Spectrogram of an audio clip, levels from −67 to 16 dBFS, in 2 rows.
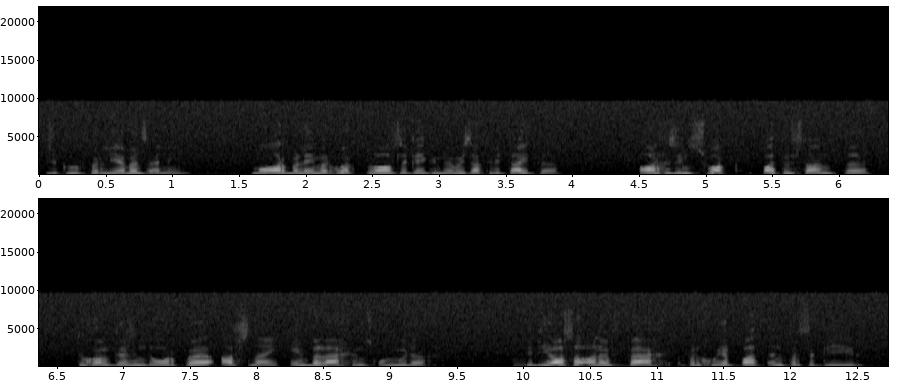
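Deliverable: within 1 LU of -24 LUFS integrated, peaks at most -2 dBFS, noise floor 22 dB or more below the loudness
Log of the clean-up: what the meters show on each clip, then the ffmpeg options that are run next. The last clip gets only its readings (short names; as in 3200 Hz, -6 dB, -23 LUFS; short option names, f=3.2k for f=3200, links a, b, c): noise floor -49 dBFS; noise floor target -53 dBFS; loudness -31.0 LUFS; peak -11.0 dBFS; loudness target -24.0 LUFS
-> -af "afftdn=nr=6:nf=-49"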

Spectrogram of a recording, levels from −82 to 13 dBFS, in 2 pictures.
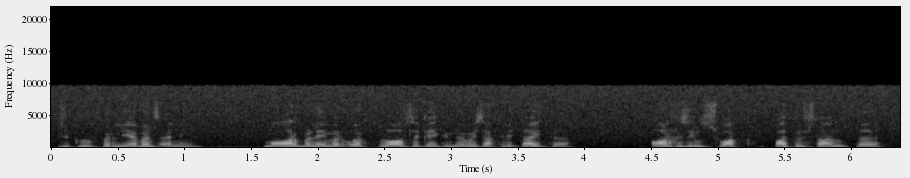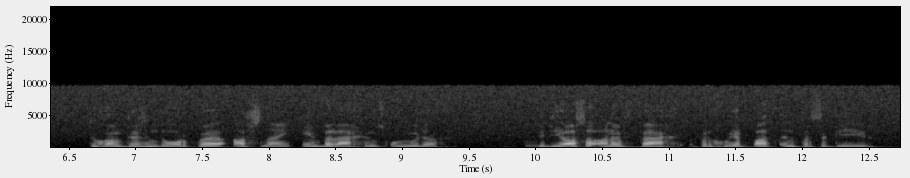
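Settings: noise floor -53 dBFS; loudness -31.0 LUFS; peak -11.0 dBFS; loudness target -24.0 LUFS
-> -af "volume=7dB"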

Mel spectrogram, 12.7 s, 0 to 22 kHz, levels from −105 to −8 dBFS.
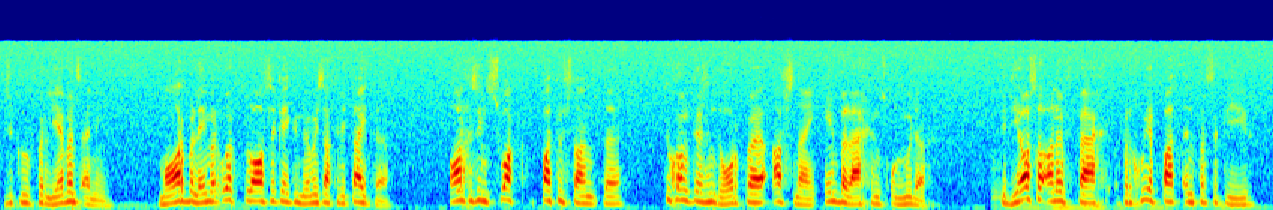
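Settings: loudness -24.0 LUFS; peak -4.0 dBFS; noise floor -46 dBFS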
